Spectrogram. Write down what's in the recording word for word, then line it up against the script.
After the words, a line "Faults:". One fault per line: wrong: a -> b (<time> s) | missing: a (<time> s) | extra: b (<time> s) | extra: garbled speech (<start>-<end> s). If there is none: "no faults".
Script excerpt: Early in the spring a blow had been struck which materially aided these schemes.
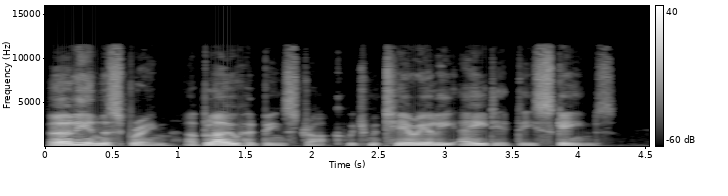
Early in the spring a blow had been struck which materially aided these schemes.
Faults:
no faults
